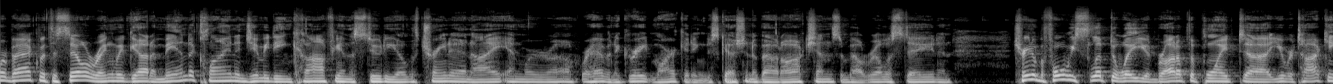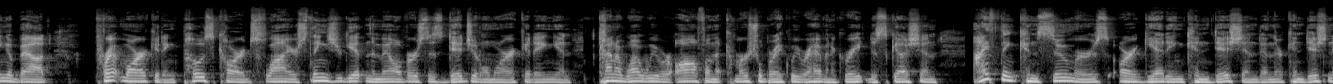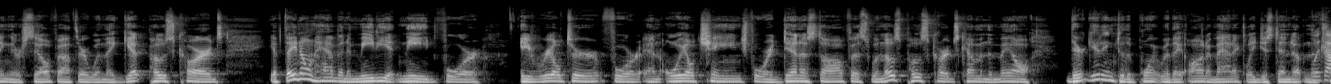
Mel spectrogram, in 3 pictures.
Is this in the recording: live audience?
no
